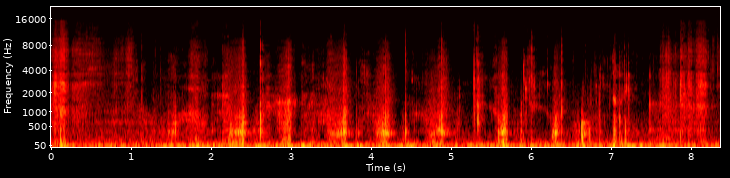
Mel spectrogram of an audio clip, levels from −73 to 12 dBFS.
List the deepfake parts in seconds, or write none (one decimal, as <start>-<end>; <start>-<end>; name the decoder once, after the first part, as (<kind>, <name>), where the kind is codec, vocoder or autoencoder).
0.7-2.1 (vocoder, BigVGAN v2)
